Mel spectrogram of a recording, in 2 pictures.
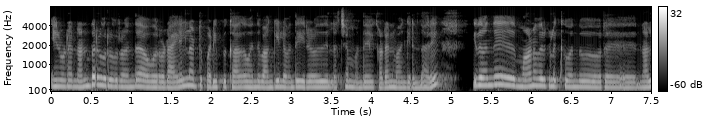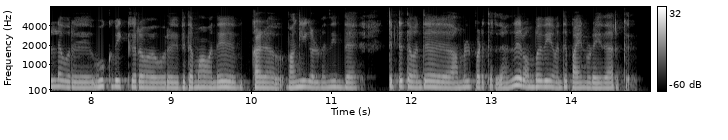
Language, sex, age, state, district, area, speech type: Tamil, female, 18-30, Tamil Nadu, Krishnagiri, rural, spontaneous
